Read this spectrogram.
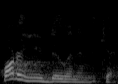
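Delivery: low, soft, probing question; hushed question. Shown as a demonstration. Preacher softly asking the congregation the big question. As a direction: ask it quietly, letting it sink in. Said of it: "there's a question that's monumental".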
